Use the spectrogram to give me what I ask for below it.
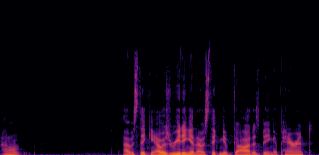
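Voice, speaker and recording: Low-voiced man musing, full of fillers. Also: quick pace. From United States. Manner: reflective, rambling with many fillers and restarts. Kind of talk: casual conversation.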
